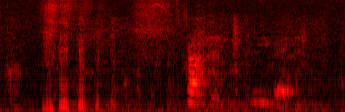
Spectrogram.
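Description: A dog barks in a few short, moderately loud bursts near the start, with another sharp yelp a little later, heard over people talking in the background.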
